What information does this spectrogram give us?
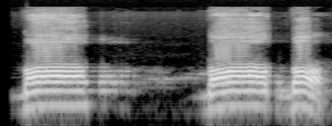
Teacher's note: huruf bo keluar dari sisi lidah bertemu dengan gigi geraham atas.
